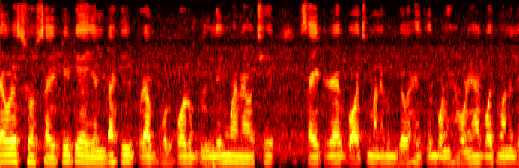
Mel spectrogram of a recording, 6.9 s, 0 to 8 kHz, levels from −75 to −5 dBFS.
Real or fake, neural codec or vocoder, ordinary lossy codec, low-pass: real; none; none; none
